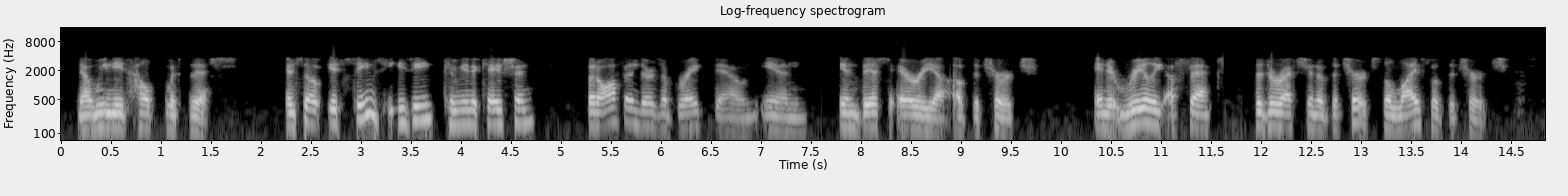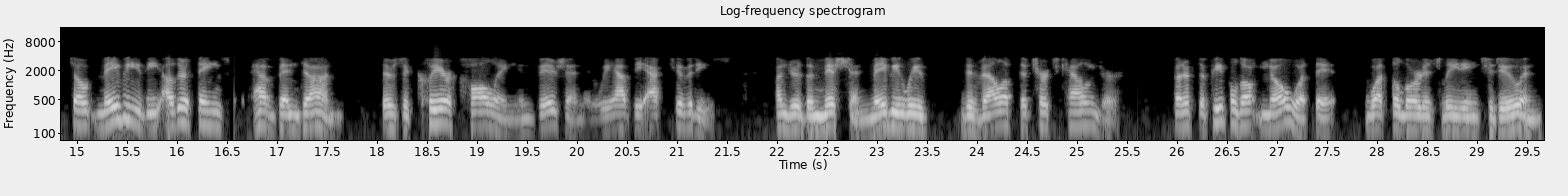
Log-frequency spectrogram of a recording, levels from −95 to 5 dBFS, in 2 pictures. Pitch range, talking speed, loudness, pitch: 115-150 Hz, 165 wpm, -23 LUFS, 130 Hz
